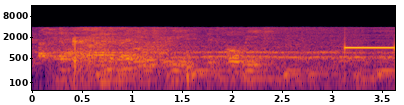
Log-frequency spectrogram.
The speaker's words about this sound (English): If you'd like to leave a message, please do so after the beep.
